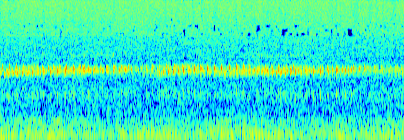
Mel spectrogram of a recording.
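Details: Crickets at night producing a continuous rapid pulsing trill, high and nearly level in pitch, with a softer lower layer of pulses and steady low-frequency rumble throughout.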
